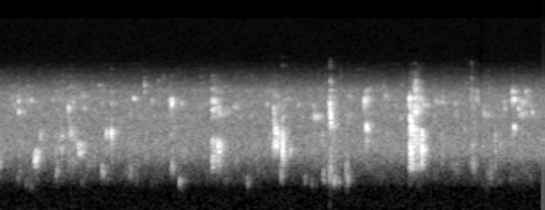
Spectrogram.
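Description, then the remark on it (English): Herring farting air from the swim bladder: rapid, high-pitched pulsing ticks in a string of short irregular bursts, thin and fairly faint, with no voices. “Herrings create pulsating sounds when pressing air from their swim bladder into the anal duct.”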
